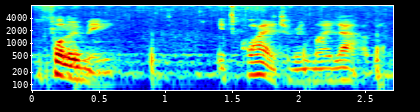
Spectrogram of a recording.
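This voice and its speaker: An actor playing an earnest, prickly captive insect scientist in a comedic audio drama, pedantic and fervent. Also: male voice, medium pitch, lively intonation, normal speed, heavy background noise, lightly acted. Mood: confiding.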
